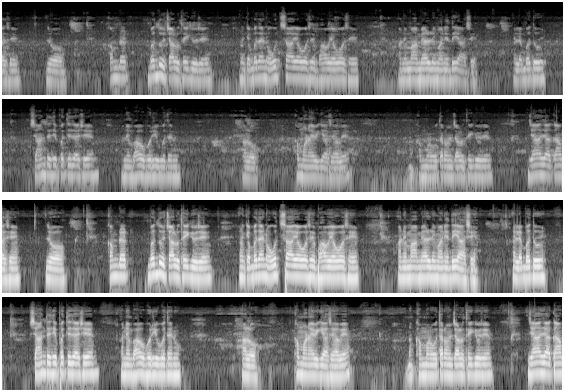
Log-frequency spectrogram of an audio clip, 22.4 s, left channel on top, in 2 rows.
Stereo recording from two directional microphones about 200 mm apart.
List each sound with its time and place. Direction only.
0.0 s speech: 50° right (ahead or behind)
2.1 s speech: 50° right (ahead or behind)
16.0 s speech: 50° right (ahead or behind)
19.7 s speech: 55° right (ahead or behind)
